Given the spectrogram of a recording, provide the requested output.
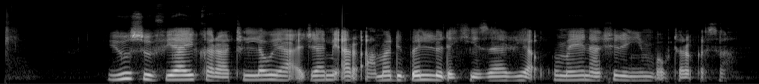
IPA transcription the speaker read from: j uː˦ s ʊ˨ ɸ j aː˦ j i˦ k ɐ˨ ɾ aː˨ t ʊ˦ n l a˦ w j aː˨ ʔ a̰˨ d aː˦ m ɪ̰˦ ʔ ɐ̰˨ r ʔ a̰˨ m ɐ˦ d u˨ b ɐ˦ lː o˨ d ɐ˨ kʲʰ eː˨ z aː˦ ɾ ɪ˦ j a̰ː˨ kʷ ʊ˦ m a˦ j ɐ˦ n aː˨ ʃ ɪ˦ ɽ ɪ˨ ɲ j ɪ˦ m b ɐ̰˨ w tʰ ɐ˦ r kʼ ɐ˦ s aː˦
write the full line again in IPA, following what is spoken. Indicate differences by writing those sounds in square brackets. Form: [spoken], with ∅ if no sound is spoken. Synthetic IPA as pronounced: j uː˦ s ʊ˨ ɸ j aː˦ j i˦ k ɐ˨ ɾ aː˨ t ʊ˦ n l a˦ w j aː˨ ʔ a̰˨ [d͡ʒ] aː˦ m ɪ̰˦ ʔ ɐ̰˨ r ʔ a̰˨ m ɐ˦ d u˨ b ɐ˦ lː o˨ d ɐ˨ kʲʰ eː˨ z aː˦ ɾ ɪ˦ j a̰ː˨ kʷ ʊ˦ m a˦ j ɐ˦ n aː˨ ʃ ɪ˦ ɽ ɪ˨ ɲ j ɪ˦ m b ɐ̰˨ w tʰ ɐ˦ r kʼ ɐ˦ s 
